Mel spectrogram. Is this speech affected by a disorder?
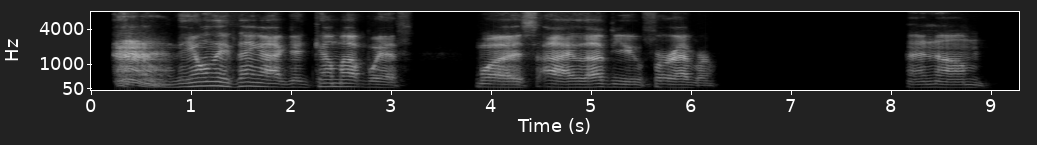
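Yes: ALS.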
